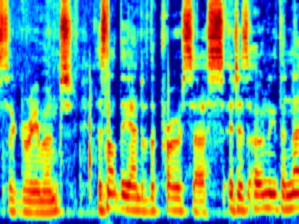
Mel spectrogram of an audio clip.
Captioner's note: speaking French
